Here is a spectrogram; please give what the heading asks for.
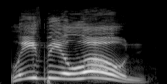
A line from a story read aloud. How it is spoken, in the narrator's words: she yelled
